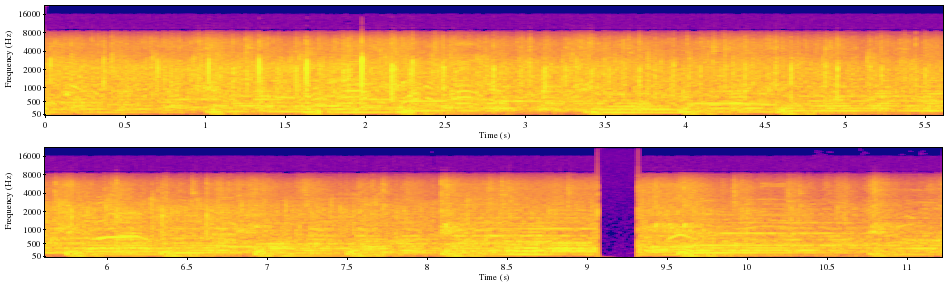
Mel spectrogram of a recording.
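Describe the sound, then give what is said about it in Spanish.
The public applauds a paso de palio (procession float with lit candles and flowers) as it holds its step, over layered band music with low sustained notes, the clapping dense and continuous for the whole stretch, cut off by a brief silent gap near the end. “Ahora sobre los pies, aguanta el paso de palio y de ahí los aplausos del público.”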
